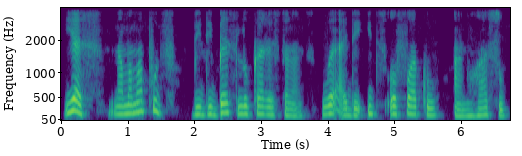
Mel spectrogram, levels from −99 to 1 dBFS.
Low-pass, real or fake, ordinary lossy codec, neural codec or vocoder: 3.6 kHz; real; none; none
